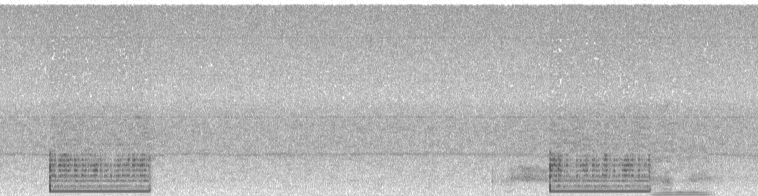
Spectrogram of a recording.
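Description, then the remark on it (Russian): An outgoing phone call rings with no answer: two buzzy electronic ringback tones, each about a second long, separated by a long pause of silence over faint hiss. “Они, они звонят.”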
